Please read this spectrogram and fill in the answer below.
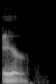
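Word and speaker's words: e'er: Before we had een, that was the adverb with the apostrophe, and now we have, how do you pronounce this, air? I think you pronounce it air. It is E apostrophe E-R, adverb, again, from the 13th century.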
